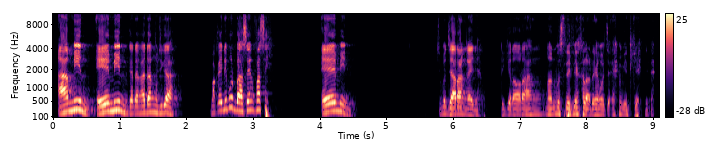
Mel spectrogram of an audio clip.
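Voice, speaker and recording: Male teacher, slightly high voice, patient online lesson delivery. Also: pushed and bright. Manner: patient explaining, drawn-out examples. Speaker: Quran recitation teacher. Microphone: video call.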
